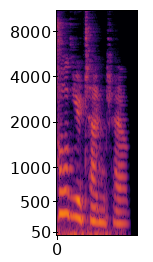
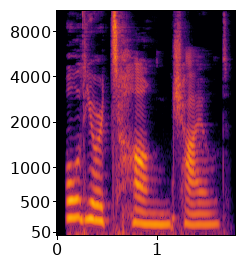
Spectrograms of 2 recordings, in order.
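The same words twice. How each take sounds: First: It is read in the speaker's ordinary voice. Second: It is said in a put-on character voice.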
